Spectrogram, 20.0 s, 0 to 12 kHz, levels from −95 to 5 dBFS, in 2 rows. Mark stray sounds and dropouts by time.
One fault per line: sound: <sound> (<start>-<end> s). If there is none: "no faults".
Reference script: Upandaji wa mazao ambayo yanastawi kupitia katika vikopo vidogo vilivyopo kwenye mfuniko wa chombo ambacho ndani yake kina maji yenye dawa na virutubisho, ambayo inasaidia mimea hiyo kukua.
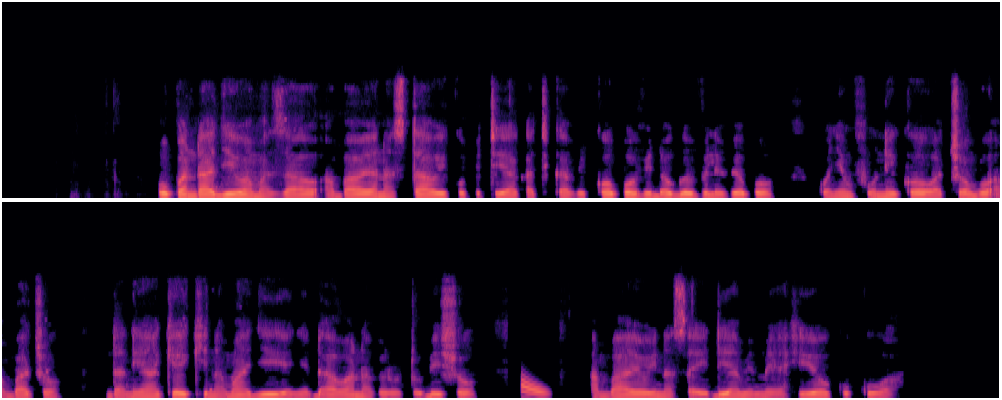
sound: chirp (15.2-15.5 s)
